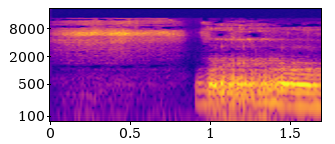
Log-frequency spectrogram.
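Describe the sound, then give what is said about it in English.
A voice imitates the growl of Buster Bear: a breathy hiss, a brief pause, then a loud, rough, low rumbling growl that holds steady for about a second. “Growled Buster Bear.”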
